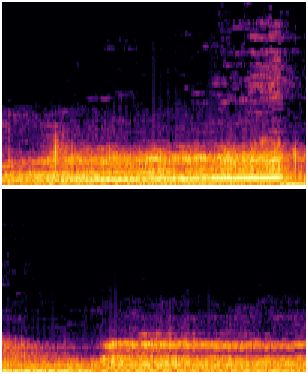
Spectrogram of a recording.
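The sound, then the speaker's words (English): A taxi's engine hums steadily as it drives north along the post road, a low continuous rumble with a rising whine as it accelerates and shifts, fairly loud with no talking. “We went north on the post road.”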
